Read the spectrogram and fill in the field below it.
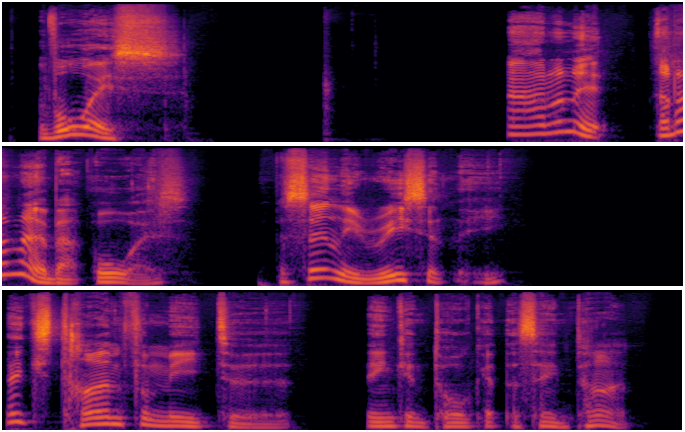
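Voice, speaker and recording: Somewhat breathy and dark, mellow in tone, a man speaks at medium pitch with very wide pitch swings and long, frequent pauses, the sound dry and close with no echo. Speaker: speaking practice vlogger. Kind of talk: impromptu speaking practice. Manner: slow; halting.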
